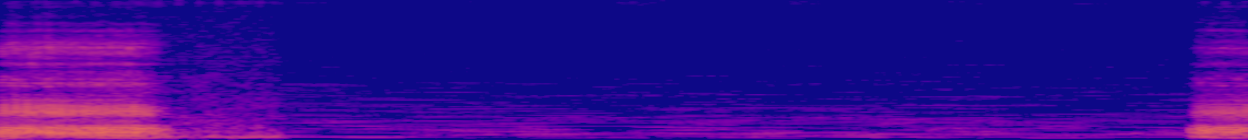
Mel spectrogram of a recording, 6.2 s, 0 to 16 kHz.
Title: Sleeping cat snoring like a human. 2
